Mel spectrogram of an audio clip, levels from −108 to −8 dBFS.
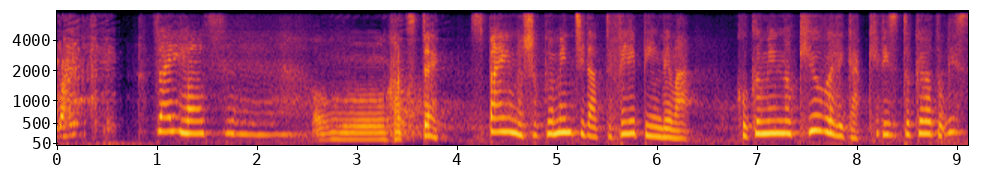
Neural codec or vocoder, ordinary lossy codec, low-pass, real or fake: codec, 16 kHz in and 24 kHz out, 0.4 kbps, LongCat-Audio-Codec, two codebook decoder; none; 7.2 kHz; fake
